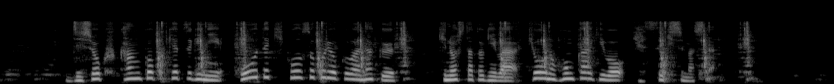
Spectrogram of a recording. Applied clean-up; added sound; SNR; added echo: classical method Wiener filter.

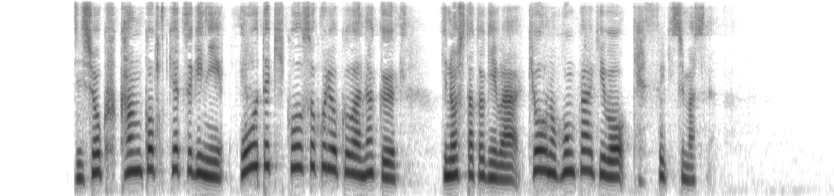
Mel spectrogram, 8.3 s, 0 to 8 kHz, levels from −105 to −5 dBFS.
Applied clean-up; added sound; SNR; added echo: neural mask model DeepFilterNet 3.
